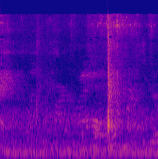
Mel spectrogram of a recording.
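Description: A single sharp crack of a sword blow landing on a shield or armour during armoured sparring, about one and a half seconds in.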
